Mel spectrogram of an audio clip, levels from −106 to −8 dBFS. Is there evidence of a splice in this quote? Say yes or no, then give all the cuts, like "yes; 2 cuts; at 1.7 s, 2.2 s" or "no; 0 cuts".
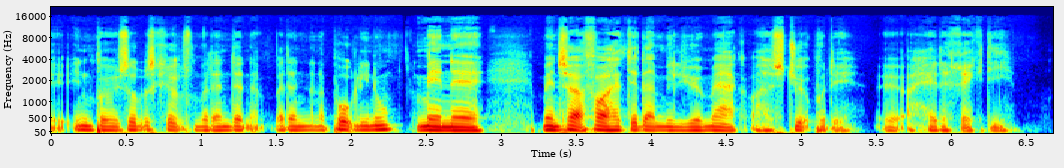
yes; 1 cut; at 2.3 s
